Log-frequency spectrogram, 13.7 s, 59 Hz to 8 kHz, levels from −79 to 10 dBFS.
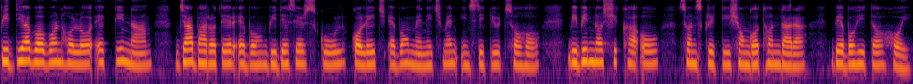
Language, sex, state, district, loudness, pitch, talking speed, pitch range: Bengali, female, Tripura, West Tripura, -18 LUFS, 195 Hz, 100 wpm, 185-205 Hz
